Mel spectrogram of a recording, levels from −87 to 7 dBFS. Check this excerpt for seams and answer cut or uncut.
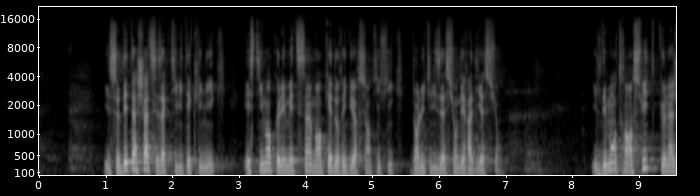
uncut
